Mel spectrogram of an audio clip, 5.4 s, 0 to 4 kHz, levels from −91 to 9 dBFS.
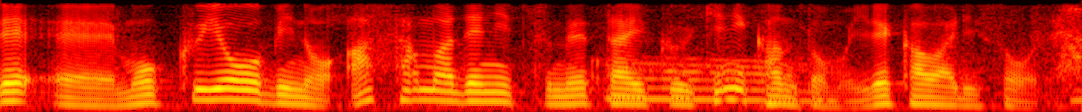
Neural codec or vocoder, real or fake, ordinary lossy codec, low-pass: none; real; none; 3.6 kHz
